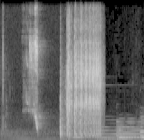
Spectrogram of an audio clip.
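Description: A thin falling whistle-like sweep, then a short noisy rush about a second in, and soft background music with sustained notes starting near the end.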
